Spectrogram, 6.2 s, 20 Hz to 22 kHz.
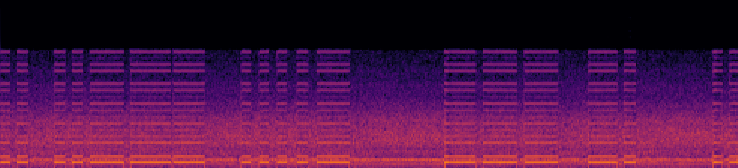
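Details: SAQ Grimeton 1924 Alexanderson alternator, 17.2 kHz VLF CW centennial transmission, punched-tape transmitter soon handing over to manual telegrapher keying; clean keyed tone in steady Morse rhythm over a constant hum; normal CW keying.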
